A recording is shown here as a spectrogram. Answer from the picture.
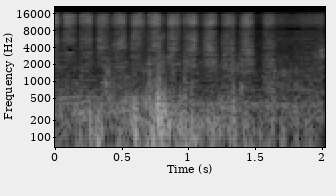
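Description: Sandpaper being rubbed by hand over the bare sheet metal of a car's engine bay in irregular scratchy strokes, with wind buffeting the microphone.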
